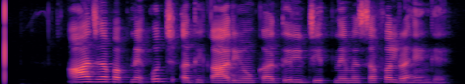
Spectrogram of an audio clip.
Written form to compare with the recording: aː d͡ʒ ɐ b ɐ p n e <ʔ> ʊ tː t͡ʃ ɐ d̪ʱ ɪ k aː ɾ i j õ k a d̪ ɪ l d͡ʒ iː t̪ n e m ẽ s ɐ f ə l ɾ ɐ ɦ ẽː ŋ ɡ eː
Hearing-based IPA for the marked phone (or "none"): ʔ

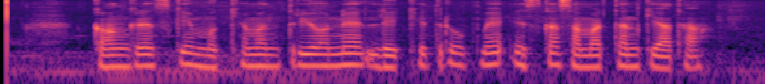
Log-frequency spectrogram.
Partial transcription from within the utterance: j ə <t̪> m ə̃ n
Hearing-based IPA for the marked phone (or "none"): none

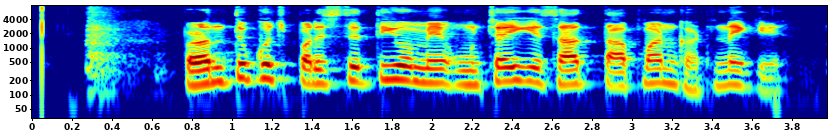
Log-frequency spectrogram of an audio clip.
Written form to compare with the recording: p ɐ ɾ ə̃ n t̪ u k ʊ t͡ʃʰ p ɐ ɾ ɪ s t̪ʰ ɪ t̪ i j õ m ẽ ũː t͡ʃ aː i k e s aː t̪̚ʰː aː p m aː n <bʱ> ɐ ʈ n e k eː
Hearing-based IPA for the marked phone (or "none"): ɡʱ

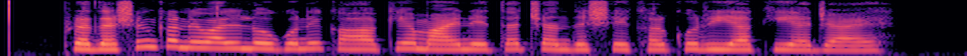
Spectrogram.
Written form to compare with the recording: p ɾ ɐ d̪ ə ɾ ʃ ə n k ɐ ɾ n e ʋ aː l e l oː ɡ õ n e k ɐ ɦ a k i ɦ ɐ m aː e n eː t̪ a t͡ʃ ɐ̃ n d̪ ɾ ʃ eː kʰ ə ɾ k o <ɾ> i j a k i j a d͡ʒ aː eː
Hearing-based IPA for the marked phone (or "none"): ɾ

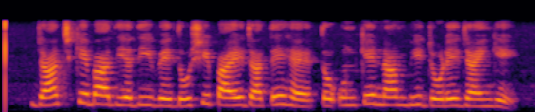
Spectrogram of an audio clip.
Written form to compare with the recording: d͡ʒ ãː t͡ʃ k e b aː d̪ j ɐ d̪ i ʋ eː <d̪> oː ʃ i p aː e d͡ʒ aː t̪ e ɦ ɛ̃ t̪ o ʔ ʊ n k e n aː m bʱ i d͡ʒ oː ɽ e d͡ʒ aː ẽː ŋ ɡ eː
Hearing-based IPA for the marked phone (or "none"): d̪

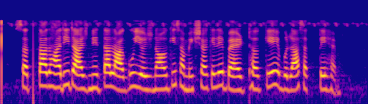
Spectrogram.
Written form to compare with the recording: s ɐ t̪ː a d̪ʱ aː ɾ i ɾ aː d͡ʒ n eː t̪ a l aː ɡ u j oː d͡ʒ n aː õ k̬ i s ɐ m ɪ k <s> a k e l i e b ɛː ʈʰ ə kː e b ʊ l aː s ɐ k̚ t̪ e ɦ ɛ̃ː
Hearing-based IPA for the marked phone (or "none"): ʃ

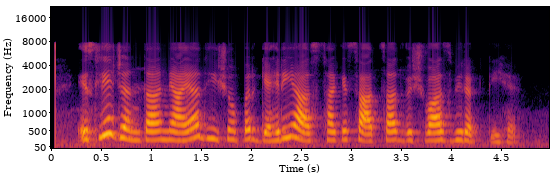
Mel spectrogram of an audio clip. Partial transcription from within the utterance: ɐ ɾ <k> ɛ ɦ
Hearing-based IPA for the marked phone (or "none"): ɡ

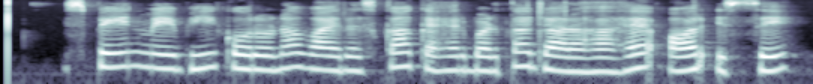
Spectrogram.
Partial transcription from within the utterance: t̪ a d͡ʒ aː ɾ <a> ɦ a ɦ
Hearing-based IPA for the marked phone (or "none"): ɐ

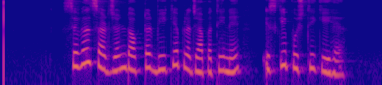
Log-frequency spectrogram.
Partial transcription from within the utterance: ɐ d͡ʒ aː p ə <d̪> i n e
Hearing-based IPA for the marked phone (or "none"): t̪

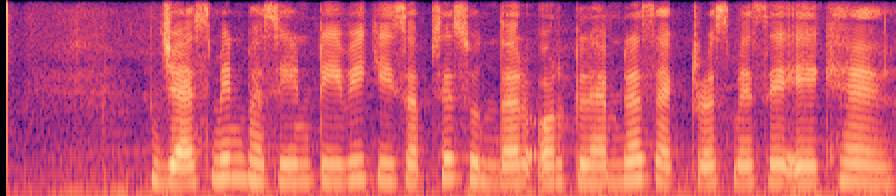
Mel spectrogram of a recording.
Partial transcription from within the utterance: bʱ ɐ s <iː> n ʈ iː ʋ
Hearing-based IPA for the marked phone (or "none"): iː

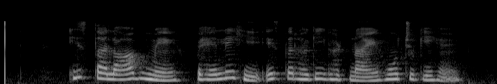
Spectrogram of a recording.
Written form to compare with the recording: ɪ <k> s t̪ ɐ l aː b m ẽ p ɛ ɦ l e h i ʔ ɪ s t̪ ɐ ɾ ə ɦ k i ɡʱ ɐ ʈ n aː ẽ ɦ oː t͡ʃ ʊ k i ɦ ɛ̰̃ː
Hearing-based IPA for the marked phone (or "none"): none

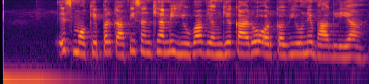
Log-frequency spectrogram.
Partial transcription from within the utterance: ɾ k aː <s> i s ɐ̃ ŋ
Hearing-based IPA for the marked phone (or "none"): f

